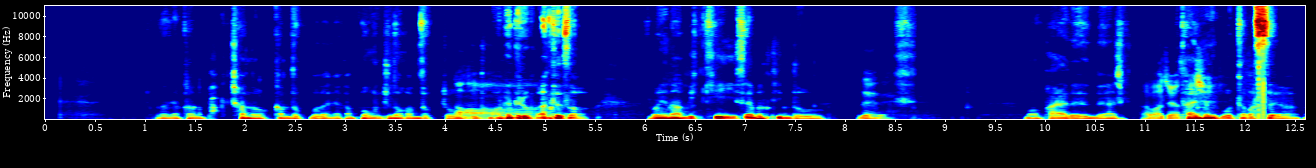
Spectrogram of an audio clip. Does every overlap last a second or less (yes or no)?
yes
